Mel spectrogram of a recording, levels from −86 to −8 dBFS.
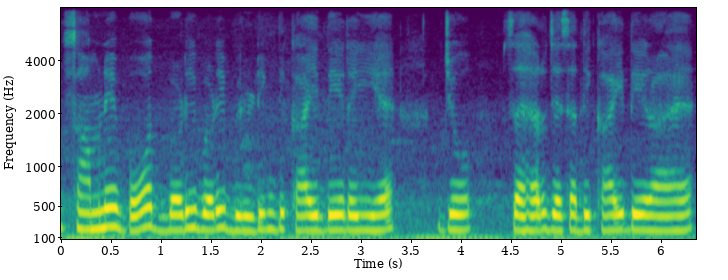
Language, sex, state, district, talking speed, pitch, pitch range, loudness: Maithili, female, Bihar, Supaul, 140 wpm, 195 Hz, 190-200 Hz, -14 LUFS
